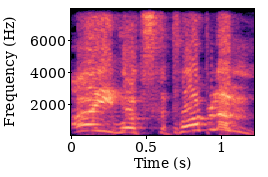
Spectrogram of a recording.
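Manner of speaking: put-on high loud yell. A game master voices Urgle, called over by another character, yelling out. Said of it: "He yells out".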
